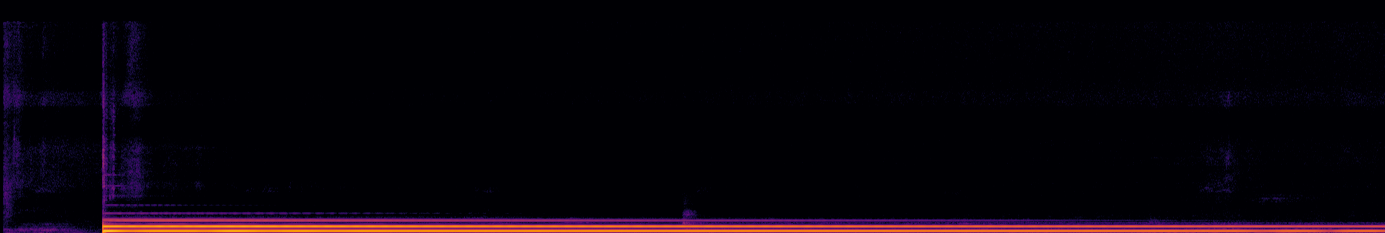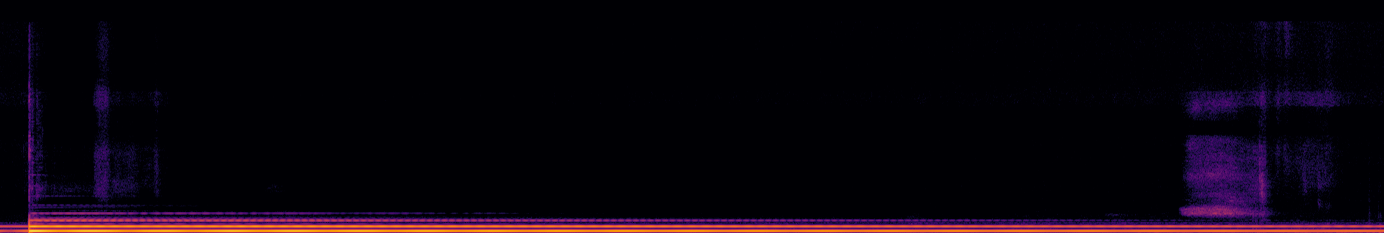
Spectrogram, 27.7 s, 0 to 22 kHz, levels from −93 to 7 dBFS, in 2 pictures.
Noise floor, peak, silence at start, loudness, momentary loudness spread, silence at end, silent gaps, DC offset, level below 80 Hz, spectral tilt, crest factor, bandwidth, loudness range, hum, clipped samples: -70 dBFS; 0 dBFS; 1.05 s; -18 LUFS; 16 LU; 0 s; none; under 0.1%; -58 dBFS; -11.5 dB/octave; 18 dB; 2 kHz; 13 LU; none; under 0.1%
